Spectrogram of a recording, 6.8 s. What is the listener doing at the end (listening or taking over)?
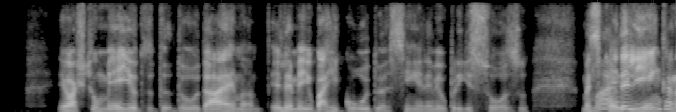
listening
